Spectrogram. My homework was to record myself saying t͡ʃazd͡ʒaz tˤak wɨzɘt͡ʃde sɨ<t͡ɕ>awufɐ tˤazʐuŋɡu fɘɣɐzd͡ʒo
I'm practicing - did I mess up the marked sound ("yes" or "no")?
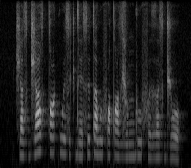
yes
